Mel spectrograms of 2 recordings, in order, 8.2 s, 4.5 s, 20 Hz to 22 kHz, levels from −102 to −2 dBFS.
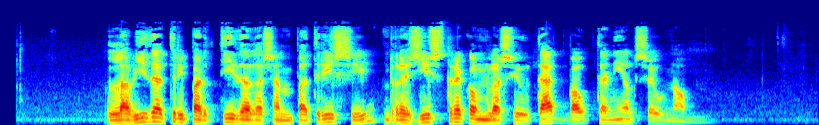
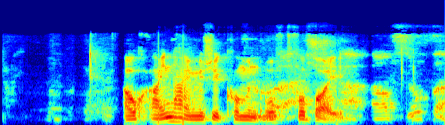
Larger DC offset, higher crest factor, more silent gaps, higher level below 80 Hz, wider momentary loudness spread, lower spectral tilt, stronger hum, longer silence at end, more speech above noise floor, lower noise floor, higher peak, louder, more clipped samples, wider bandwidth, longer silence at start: neither; about the same, 20 dB vs 18 dB; neither; about the same, -58 dBFS vs -56 dBFS; second, 12 LU vs 16 LU; about the same, -4.5 dB/octave vs -4.5 dB/octave; neither; first, 1.35 s vs 0 s; first, 48 dB vs 38 dB; first, -69 dBFS vs -56 dBFS; about the same, -2 dBFS vs -2 dBFS; about the same, -21 LUFS vs -19 LUFS; neither; about the same, 9.6 kHz vs 9.6 kHz; first, 1.05 s vs 0.9 s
